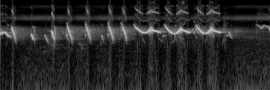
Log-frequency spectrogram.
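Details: Cucak rumbai tungging answering a lure while being trapped, a fast series of sharp descending chirps about four a second, then wavering whistled notes rising and falling, all high-pitched, with a steady high tone behind.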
